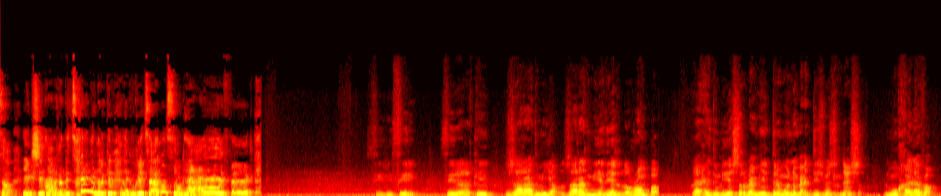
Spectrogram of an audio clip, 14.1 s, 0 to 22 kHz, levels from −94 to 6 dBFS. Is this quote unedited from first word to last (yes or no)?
no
